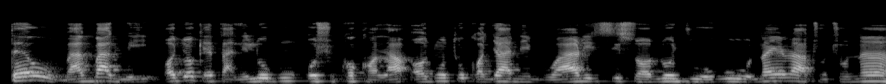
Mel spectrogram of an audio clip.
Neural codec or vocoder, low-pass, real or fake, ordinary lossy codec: none; 7.2 kHz; real; none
